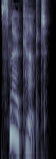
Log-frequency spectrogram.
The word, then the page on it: snow capped: British English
